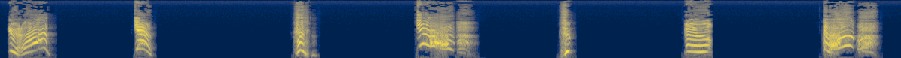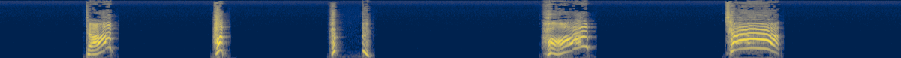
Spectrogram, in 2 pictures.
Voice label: female voice; komatsu yuka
